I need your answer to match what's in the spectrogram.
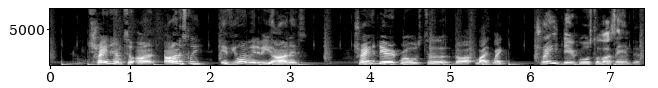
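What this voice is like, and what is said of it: Excited stuttering, repeated words. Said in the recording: “I'm stuttering. I'm just getting very excited”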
